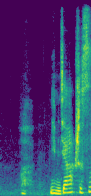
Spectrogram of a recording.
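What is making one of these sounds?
An older woman answers calmly.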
